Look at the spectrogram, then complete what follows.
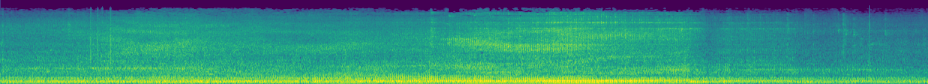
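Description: A motor vehicle passing by: a steady engine hum that swells to its loudest about nine seconds in and fades away over the next few seconds.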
